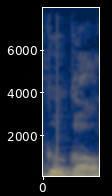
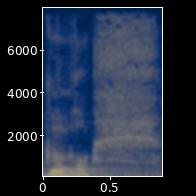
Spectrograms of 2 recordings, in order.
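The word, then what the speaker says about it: googol: the Google universe and I pronounce it Google not Google what fraction of the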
